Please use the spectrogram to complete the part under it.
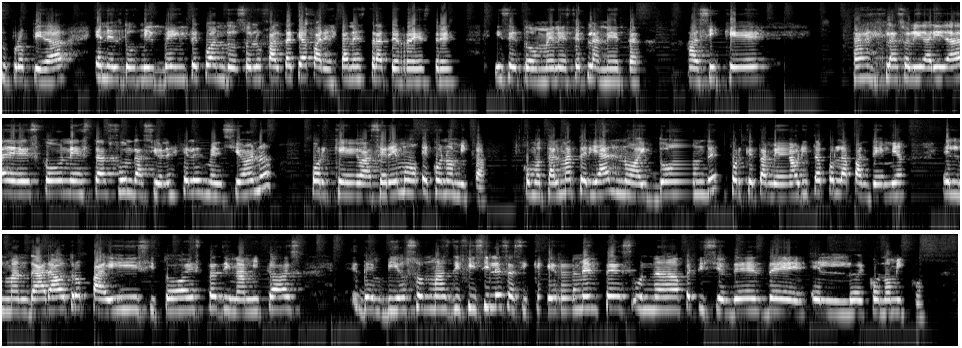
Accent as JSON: {"language": "Spanish", "country": "Colombia", "said": "quiero contarles que somos de Colombia, pero parte de nuestro territorio ancestral pertenece a Nicaragua"}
